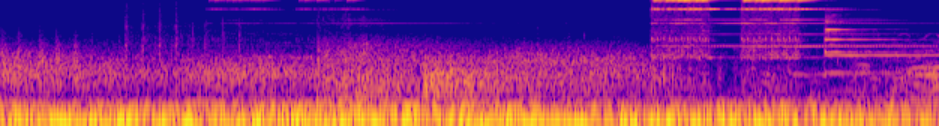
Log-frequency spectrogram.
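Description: A telephone bell ringing twice in quick succession about four and a half seconds in, over a steady low rumble.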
